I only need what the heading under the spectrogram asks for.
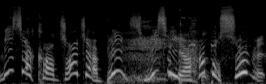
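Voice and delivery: high, squeaky voice with swooping pitch. Repeating a co-host's impression heard on joining the stream: Jar Jar Binks voice. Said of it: "Elmo voice with a little bit higher".

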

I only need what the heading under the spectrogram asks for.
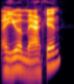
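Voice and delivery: normal talking voice

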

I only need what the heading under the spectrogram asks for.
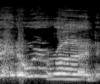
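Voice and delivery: put-on screaming. Retelling first watching a suspense scene: imitating screaming at the TV. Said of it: "screaming at the T V".

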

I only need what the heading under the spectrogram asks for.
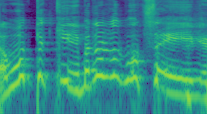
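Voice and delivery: very high, fast, rattled-off cartoonish Italian accent. Saying the line he tells Bowser: Mario accent. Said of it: "I do it with a Mario accent now".

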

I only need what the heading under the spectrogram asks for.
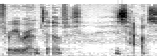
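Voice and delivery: soft whisper, trailing off.

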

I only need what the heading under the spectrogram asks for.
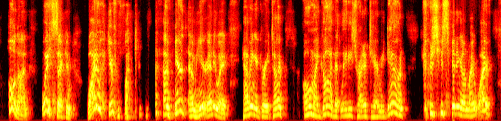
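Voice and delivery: excited, amused, high, loud, laughing delivery.

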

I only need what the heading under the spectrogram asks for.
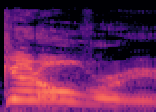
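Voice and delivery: yelled out, high-pitched and loud. Retelling a game trailer, quoting the other fighter: Scorpion voice. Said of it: "was like".

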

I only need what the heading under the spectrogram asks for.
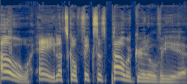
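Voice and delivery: cartoonish New York accent. Speaker mimicking the characters, in a stereotypical New York accent. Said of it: "Very stereotypical New York accents".

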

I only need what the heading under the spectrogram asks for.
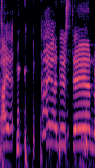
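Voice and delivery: very high-pitched, terrified, dismayed shrieking scream. Reading a parody scene aloud, a wife answering her yelling husband: acted terrified scream. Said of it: "Wendy screams in terror and dismay".

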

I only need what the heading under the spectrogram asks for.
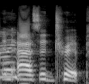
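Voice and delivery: ordinary talk, nothing marked

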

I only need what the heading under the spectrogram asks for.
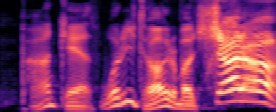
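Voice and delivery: indignant, exasperated, swooping, rising mad outburst. Acting out how the other host sounded when they first met, mock-angry impression. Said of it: "Is that your impression of me? Why was I so mad?".

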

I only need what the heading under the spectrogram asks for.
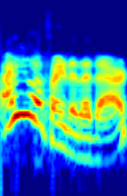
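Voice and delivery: high, spooky voice. Imagining a spooky host at the end of the credits: Crypt Keeper voice. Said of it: "Don't do that, [name]".

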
